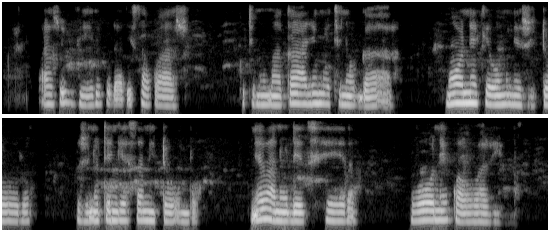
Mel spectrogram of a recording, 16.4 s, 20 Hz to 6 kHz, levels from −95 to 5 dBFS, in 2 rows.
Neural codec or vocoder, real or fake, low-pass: vocoder, 24 kHz, 100 mel bands, Vocos; fake; 5.4 kHz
